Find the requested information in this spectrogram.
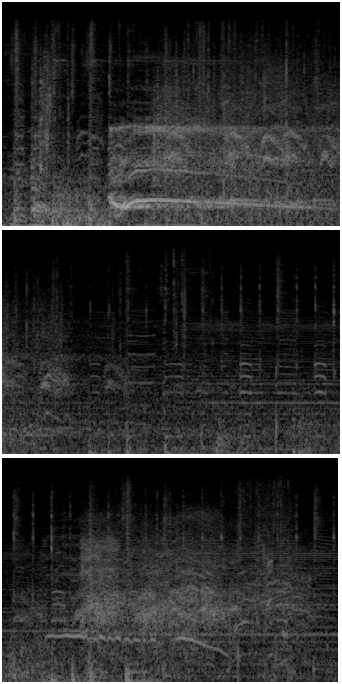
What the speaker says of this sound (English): These crows are relentless.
